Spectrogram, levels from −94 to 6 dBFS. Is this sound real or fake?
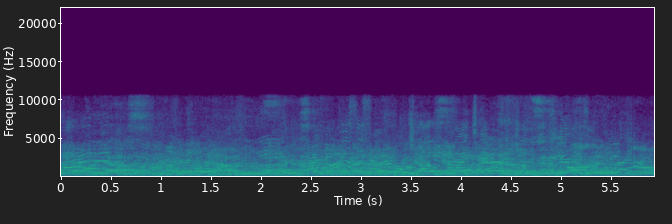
real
